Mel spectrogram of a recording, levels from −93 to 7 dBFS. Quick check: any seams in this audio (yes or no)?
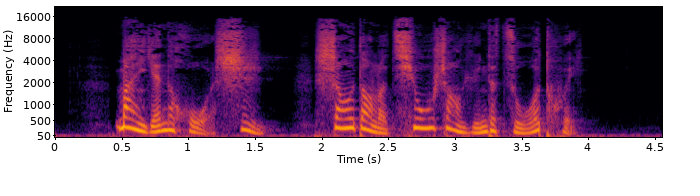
no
